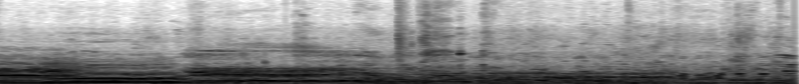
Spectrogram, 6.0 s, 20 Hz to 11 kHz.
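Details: At Ambari market in Bangladesh on 18 May 2024, a Sahiwal bull calf gives one clear, bending moo in the first second before market chatter and bustle take over.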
